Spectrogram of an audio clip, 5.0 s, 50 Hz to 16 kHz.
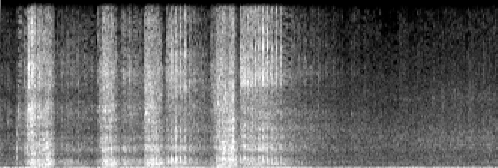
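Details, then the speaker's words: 1970 Chevrolet Chevelle SS454 with LS5 V8 and factory 4-speed, at the tailpipe: several sharp rev blips rising and falling cleanly, then deep steady burble; normal revving, healthy engine. "just give it a little throttle just quick a lot of a lot of torque do that again then we'll go back here and look at the exhaust go and rev it up"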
